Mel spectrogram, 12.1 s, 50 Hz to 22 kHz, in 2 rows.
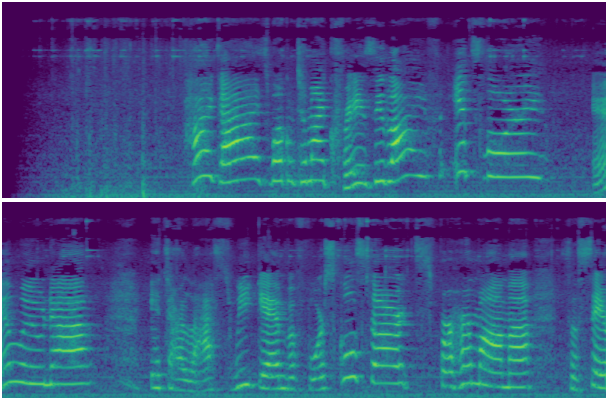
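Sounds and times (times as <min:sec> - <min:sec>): woman speaking: 0:01.8 - 0:12.0.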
